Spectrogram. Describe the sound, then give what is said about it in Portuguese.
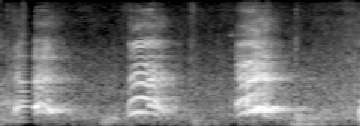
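The president imitates a Covid patient gasping for air, with three short, strained, hiccup-like vocal gasps spaced about every second, fairly loud with no other sounds. “Pois é, esse aí é o som do presidente imitando um paciente de Covid buscando ar.”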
